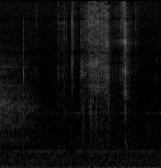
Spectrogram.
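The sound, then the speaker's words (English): Soft pencil scratching on paper while writing an essay, a few short scratchy strokes with a longer rasping stretch in the middle, quiet against a low steady background hum. “oh, listen to the sound of the pencil.”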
